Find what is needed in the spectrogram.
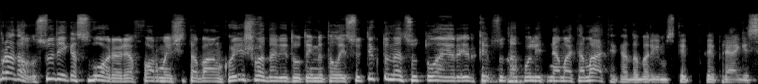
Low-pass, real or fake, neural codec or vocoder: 10.8 kHz; fake; vocoder, 44.1 kHz, 128 mel bands, Pupu-Vocoder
